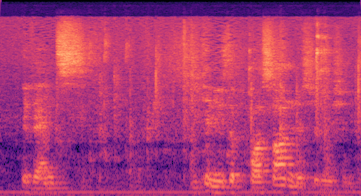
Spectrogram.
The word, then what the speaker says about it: Poisson: Not poisons, Poisson. It's French, pronounced Poisson. Poisson. Poisson. Poisson distribution, it's a French word.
